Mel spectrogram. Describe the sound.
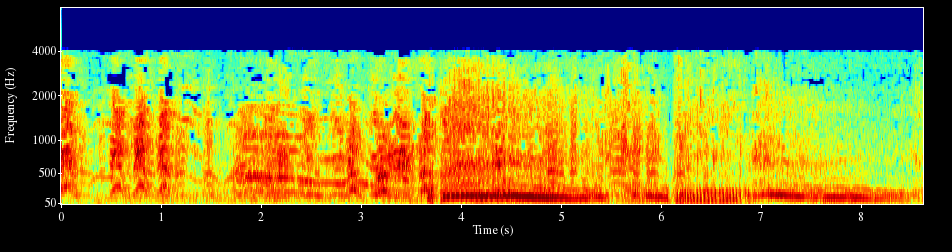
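Several dogs bark and whimper as they are set on other animals to attack; loud, dense, continuous barking with snarling and whining layered throughout.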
